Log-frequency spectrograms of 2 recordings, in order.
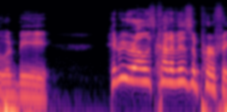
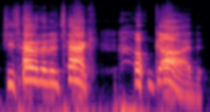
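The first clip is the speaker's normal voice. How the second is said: high, loud mock alarm; acted panic; 11 semitones higher, 11 dB louder than usual. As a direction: cry out in hammed-up panic. Acting out a movie attack scene.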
